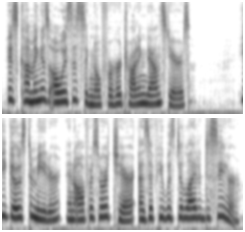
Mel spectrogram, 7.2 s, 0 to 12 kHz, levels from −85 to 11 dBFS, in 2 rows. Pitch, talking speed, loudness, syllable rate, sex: 255 Hz, 240 wpm, -17 LUFS, 5.7 syllables/s, female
